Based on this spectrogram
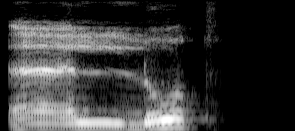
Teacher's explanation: قيل لقلة الحروف، قلة حروف الكلمة الأولى آل لوط، يعني عندما ستدغم اللام الأولى في الثانية صارت آل لوط · Term: الإدغام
